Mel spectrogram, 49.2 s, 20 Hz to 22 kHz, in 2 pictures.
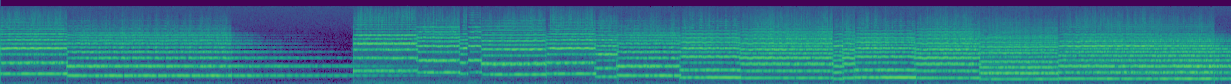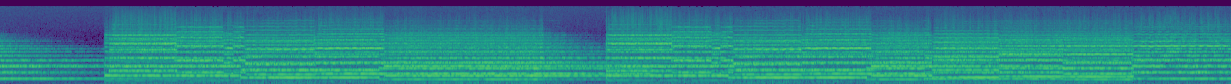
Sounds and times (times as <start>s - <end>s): Music: 0.0s - 49.2s.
